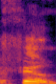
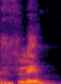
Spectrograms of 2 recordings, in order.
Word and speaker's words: film: we for example we I pronounce it the film Center most gu he call it the flim fil you know the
